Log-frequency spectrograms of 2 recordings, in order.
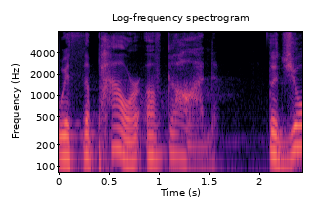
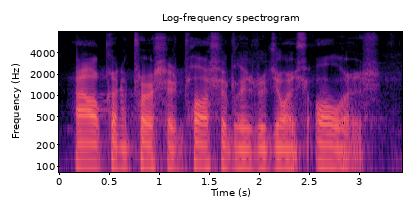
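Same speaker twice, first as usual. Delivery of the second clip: puzzled, pitched very low; 7 semitones lower than usual. A speaker voices the audience's question in a Kylo Ren voice. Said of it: "in your Kylo Ren voice".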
